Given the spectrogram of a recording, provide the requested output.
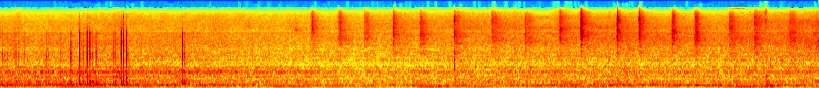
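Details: Nissan Titan rolling on ramps: light sharp ticks about four per second over a low hum; traced to worn emergency/parking brake shoes clicking in the drum, gone after replacing the shoes.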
